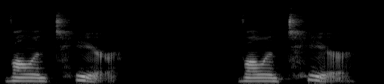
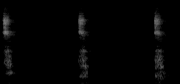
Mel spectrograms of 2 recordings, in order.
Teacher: Do you hear how it's a really sharp, loud T sound with a little puff of air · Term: aspirated T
